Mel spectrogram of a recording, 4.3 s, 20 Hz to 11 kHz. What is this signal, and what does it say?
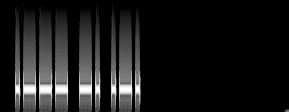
Morse code, heard as a keyed tone, about 20 wpm, 700 Hz. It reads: JNR
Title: USA Call Sign Postfixes - 3 Letters 20wpm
